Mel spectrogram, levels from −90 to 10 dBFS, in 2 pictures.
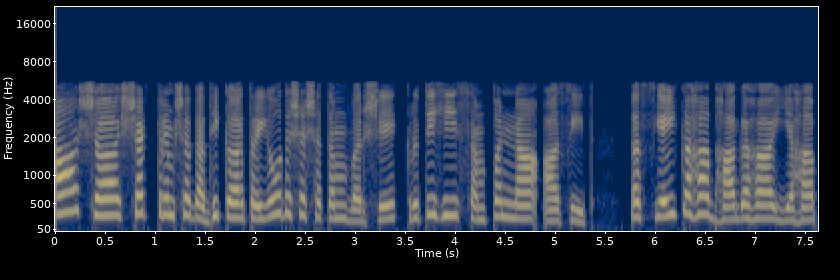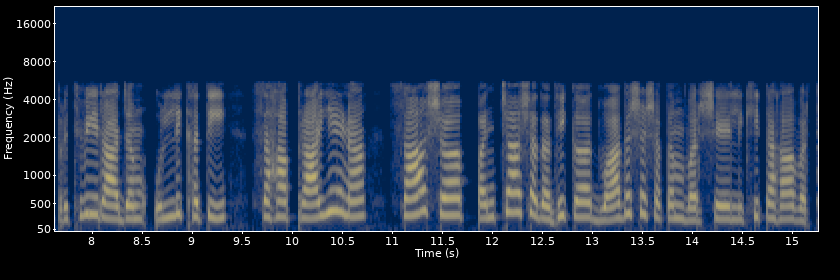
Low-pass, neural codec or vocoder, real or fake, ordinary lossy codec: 5.4 kHz; vocoder, 24 kHz, 100 mel bands, Vocos; fake; none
